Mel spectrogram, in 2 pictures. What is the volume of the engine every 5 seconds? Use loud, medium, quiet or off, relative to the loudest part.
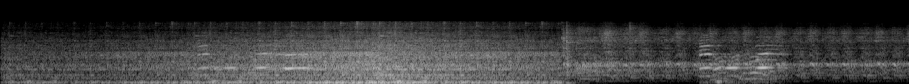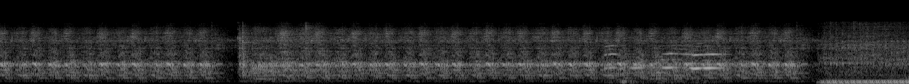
loud, medium, medium, medium.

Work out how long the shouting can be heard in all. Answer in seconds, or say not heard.
3 s.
